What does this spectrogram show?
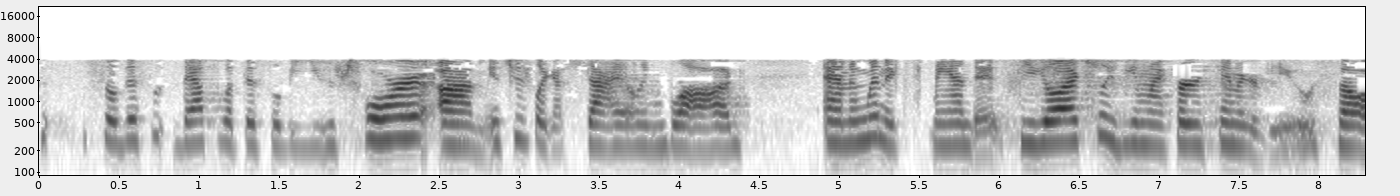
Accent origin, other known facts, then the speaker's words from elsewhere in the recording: Scranton, Pennsylvania, United States; I'm from Scranton, Pennsylvania, in the United States.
